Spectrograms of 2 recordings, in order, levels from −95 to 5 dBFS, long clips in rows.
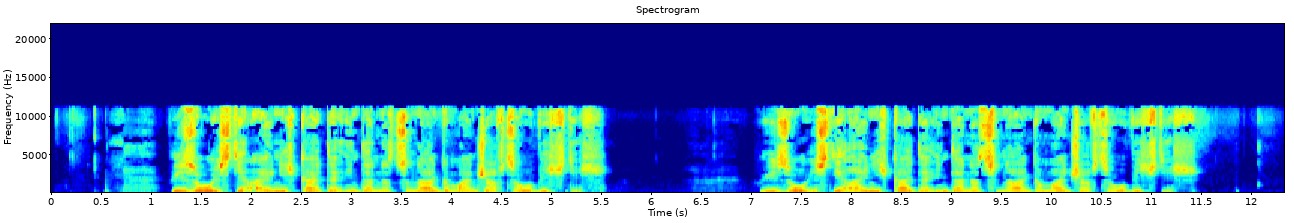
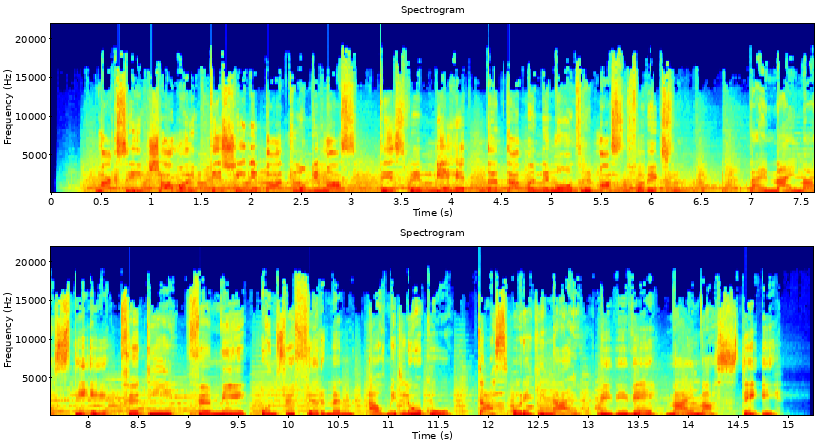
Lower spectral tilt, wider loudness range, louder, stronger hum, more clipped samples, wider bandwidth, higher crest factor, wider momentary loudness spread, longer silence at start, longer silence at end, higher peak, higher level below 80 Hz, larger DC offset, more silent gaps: about the same, -2.5 dB/octave vs -3.5 dB/octave; about the same, 4 LU vs 2 LU; second, -22 LUFS vs -10 LUFS; neither; neither; second, 12 kHz vs 19.5 kHz; first, 24 dB vs 10 dB; first, 12 LU vs 5 LU; about the same, 0.2 s vs 0.15 s; first, 0.8 s vs 0.35 s; about the same, -2 dBFS vs 0 dBFS; second, -64 dBFS vs -32 dBFS; neither; neither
